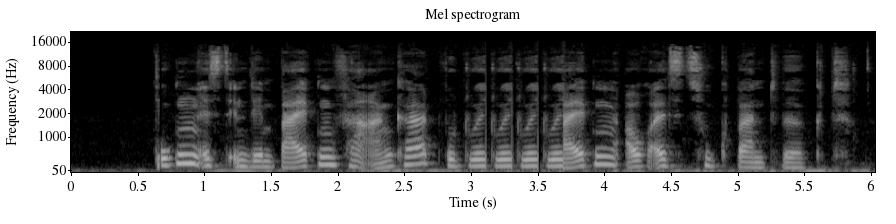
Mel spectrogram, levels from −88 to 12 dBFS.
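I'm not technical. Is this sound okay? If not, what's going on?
No, it has two faults. From 0.62 to 0.68 s there is damaged data in a compressed stream. Part of the stored speech is corrupted, so the playback software misreads that stretch and briefly loses its place, giving a short chirp or blip before it finds the next clean section.

From 3.11 to 3.69 s the sound behaves like a CD stuck on one turn. A slice of speech about 0.2 s long plays three times in a row, with a tiny gap at each jump, producing the quick, even stutter of a skipping disc.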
